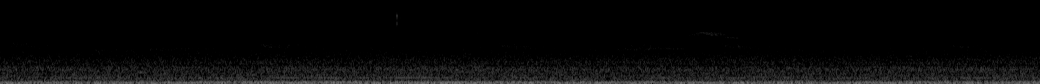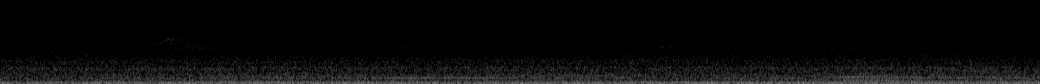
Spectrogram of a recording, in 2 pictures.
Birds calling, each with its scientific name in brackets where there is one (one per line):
Eastern Wood-Pewee (Contopus virens)
Great Crested Flycatcher (Myiarchus crinitus)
